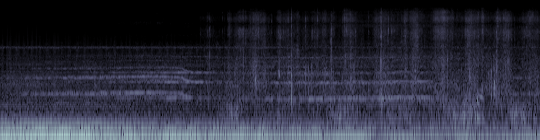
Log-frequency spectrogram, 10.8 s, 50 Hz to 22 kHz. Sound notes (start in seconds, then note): 0.2 ominous music; 5.9 footsteps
